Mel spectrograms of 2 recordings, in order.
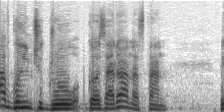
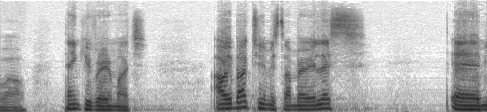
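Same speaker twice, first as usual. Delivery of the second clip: usual speaking voice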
